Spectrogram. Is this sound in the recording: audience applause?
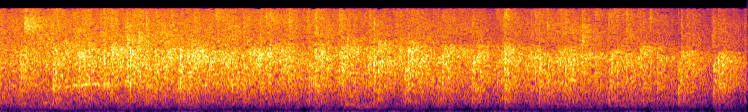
yes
